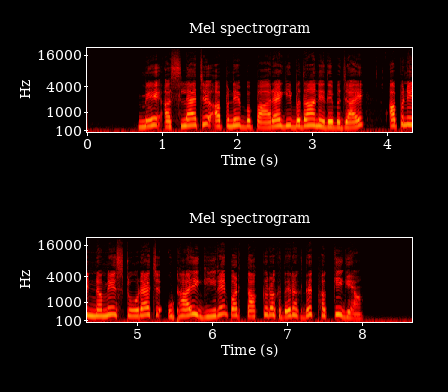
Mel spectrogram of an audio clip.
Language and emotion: Dogri, disgusted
